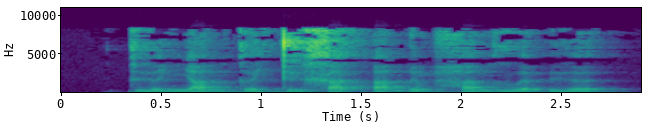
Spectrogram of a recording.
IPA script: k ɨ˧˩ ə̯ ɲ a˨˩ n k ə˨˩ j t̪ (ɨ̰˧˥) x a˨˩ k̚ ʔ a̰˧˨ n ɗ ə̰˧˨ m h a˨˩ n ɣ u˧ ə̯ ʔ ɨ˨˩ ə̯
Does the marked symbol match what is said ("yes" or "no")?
yes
